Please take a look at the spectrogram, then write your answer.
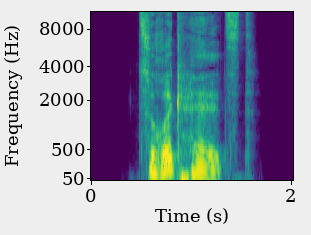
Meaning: second-person singular dependent present of zurückhalten
- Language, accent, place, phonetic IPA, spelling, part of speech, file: German, Germany, Berlin, [t͡suˈʁʏkˌhɛlt͡st], zurückhältst, verb, De-zurückhältst.ogg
